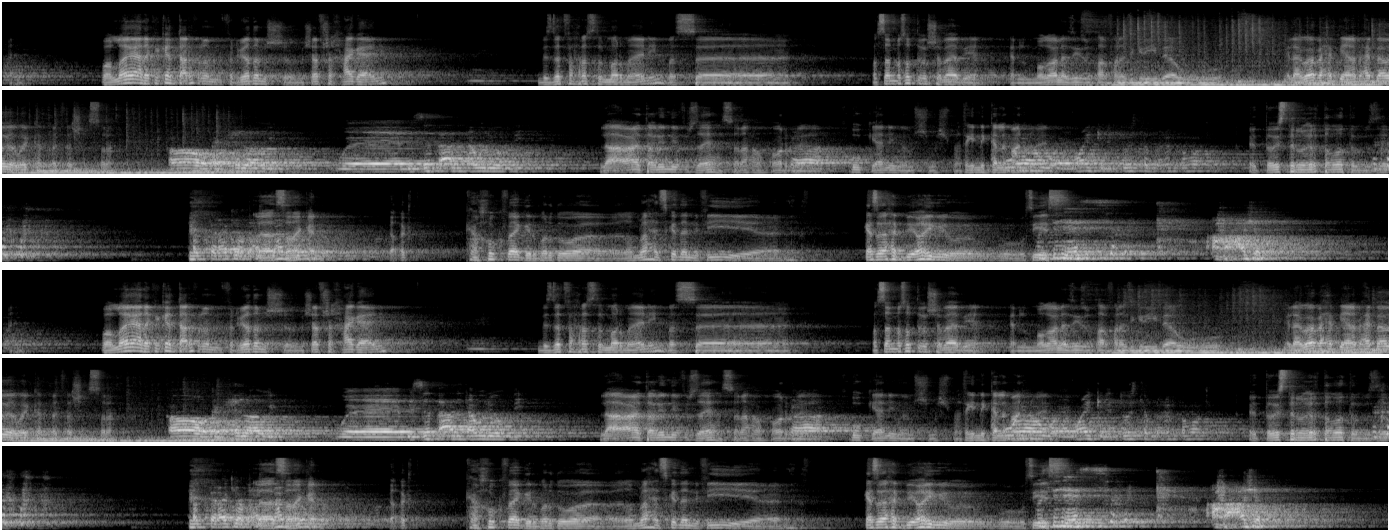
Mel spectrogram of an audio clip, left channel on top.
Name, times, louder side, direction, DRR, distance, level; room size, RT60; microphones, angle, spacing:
voice 1, 1.0-3.9 5.4-7.9 8.7-9.8 10.1-12.2 12.8-15.0 19.9-22.1 22.3-24.3 26.3-27.8 29.6-29.8 30.3-30.9 31.6-31.8 32.4-35.7 36.4-38.2, right 1 dB, 5° right, 3 dB, 0.3 m, -23 dB
sound 1, 10.7-16.7, left 1 dB, 50° left, 1.0 m, -26 dB
voice 2, 15.5-16.6 17.2-19.1 21.7-22.1 23.9-26.0 27.6-28.2 29.6-31.1 31.3-31.5 38.1-40.3, right 2 dB, 75° right, 1 dB, 1.5 m, -19 dB
18.5 x 17.0 x 2.3 m, 2.5 s
head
